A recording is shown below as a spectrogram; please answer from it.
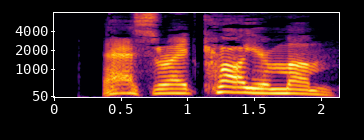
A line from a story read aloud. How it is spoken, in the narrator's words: Eric shouted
